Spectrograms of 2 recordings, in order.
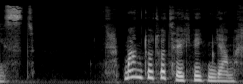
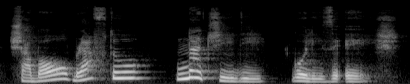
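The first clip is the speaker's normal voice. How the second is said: slow, measured recital of verse; poetry recitation; 4 dB louder, slower than usual. Shown as a demonstration. Diction teacher reciting Hafez slowly to students. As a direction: recite the line slowly, weighing each word.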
